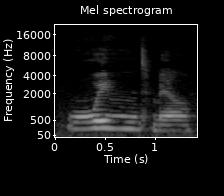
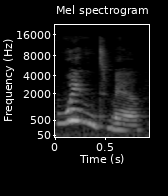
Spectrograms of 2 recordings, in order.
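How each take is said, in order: First: Said in the usual way. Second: Excited modelled word. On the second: Shown as a demonstration.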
